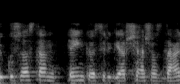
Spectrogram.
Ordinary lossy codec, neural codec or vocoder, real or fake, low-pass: AAC, 32 kbps; none; real; 7.2 kHz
